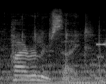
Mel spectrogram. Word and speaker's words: pyrolusite: him you know what pyrolusite is right yeah neither did I Pyrrha lucite key syllable pyro by the way is the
